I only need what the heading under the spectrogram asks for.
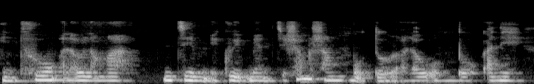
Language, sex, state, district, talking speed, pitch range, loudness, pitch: Mizo, female, Mizoram, Aizawl, 170 wpm, 175-185 Hz, -15 LUFS, 180 Hz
